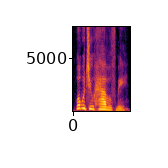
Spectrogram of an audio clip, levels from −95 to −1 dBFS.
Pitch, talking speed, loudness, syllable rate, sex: 230 Hz, 310 wpm, -16 LUFS, 5.8 syllables/s, female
